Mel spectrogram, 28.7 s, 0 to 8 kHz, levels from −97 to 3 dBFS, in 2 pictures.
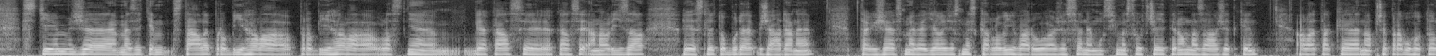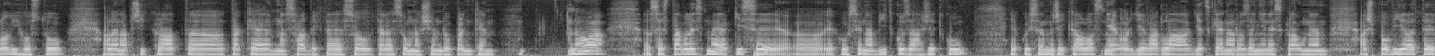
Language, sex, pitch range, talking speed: Czech, male, 100-115 Hz, 150 wpm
